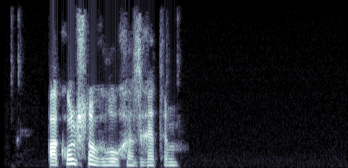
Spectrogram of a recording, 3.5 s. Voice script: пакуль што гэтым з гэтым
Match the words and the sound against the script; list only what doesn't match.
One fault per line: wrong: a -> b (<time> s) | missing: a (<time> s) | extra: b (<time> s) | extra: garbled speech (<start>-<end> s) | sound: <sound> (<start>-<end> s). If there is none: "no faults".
wrong: гэтым -> глуха (1.0 s)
